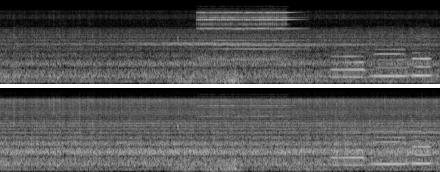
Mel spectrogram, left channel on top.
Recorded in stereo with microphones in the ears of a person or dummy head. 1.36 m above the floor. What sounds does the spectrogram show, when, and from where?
0.0 s running water: 50° right (ahead or behind)
2.0 s a phone ringing: 55° left (ahead or behind)
3.3 s a flute: 10° right (ahead or behind)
